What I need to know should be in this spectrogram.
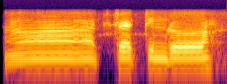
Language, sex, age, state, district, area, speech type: Nepali, male, 18-30, West Bengal, Kalimpong, rural, conversation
